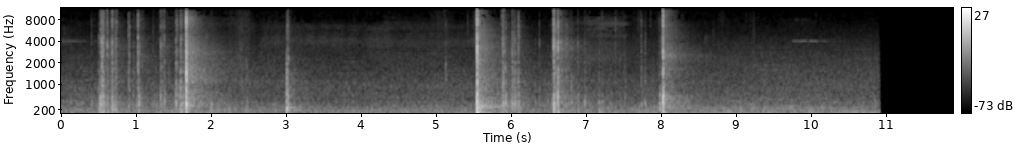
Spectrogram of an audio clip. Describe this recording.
OWI Opening and closing suitcase
Opening and closing a suitcase.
